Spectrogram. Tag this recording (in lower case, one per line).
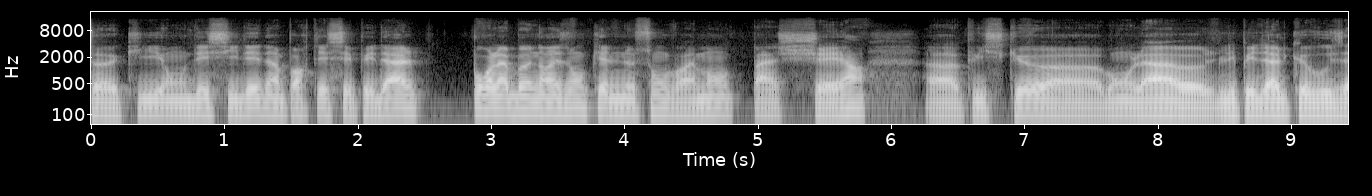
speech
